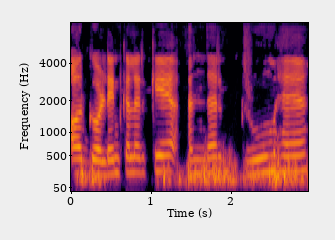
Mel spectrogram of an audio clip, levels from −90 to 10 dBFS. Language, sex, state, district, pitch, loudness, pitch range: Hindi, female, Uttar Pradesh, Deoria, 230 Hz, -16 LUFS, 215-245 Hz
